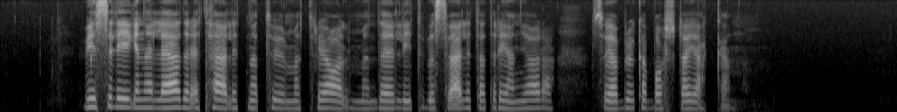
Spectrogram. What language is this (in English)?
Swedish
